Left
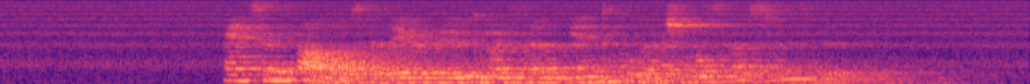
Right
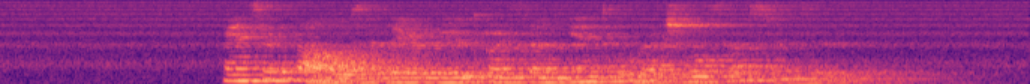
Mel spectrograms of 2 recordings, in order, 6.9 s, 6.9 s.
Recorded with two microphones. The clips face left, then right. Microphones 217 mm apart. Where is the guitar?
No guitar in this recording.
